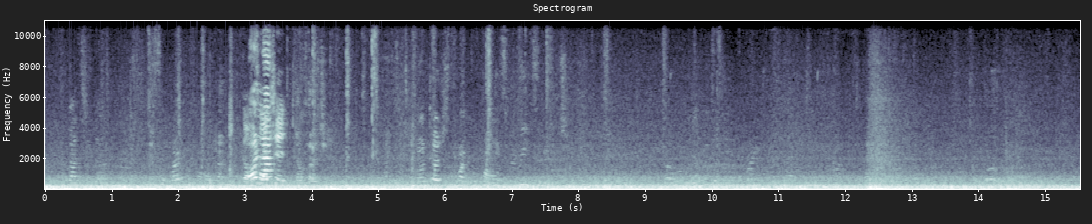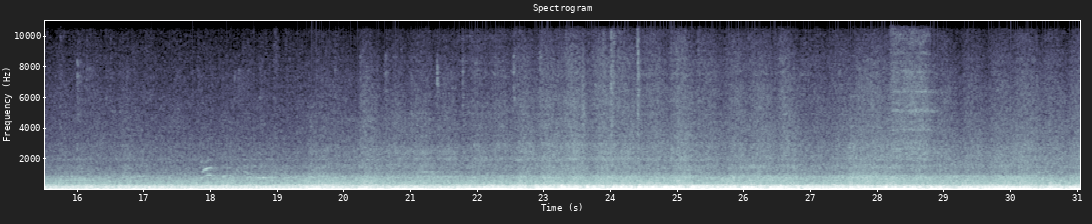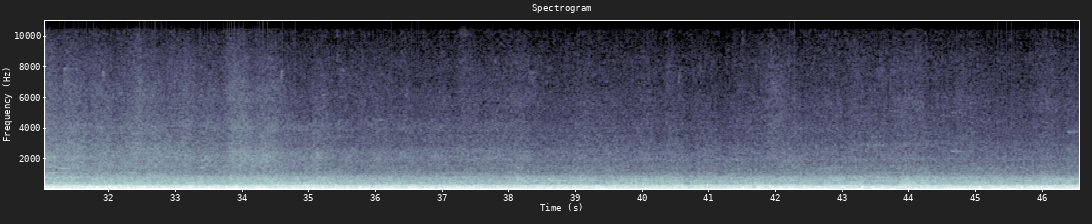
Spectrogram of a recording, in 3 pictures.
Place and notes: On the trestle bridge of Tanyard Creek Park, which passes directly under a set of active railroad tracks. I arrived here just in time to record a train passing overhead, which can be heard as a low rumble with occasional banging and scraping. Other visitors passed through this area as well. The creek has a very faint trickle which can be heard when the train slows down and eventually halts.
[Tascam Dr-100mkiii & Primo Clippy EM-272]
